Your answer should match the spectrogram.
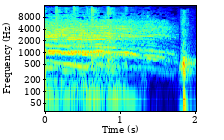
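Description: A class of children cheering together in one long drawn-out shout that slides down in pitch and fades out about a second and a half in. Near the end, a single short thump.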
